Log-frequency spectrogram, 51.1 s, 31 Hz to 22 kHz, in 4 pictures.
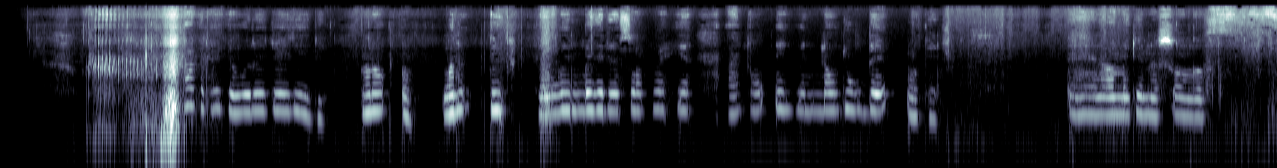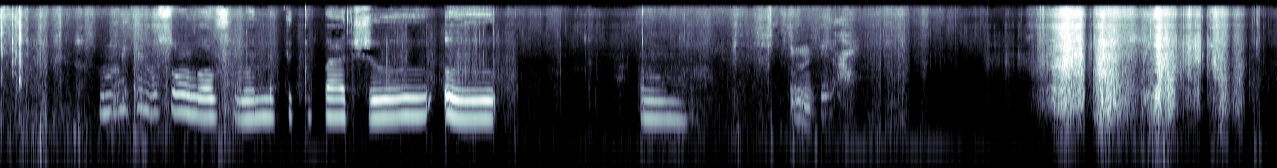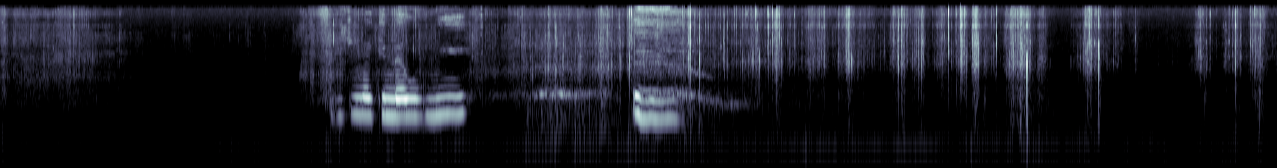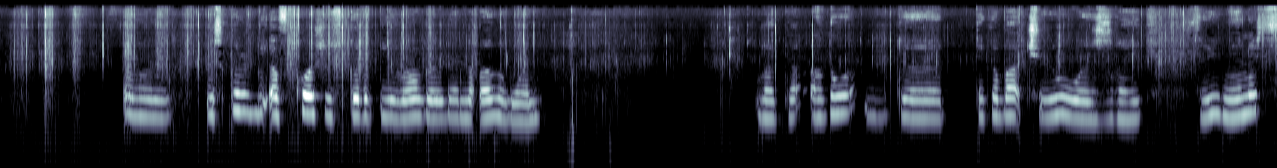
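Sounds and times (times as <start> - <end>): phone microphone rustling and scraping: 1.0 - 2.4, 3.5 - 6.0, 9.3 - 26.6, 28.5 - 36.8, 37.5 - 44.8
boy's voice: 1.6 - 9.5, 10.6 - 12.6, 13.5 - 17.9, 19.0 - 19.9, 20.6 - 21.5, 28.8 - 33.0, 39.5 - 43.8, 45.8 - 51.0.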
